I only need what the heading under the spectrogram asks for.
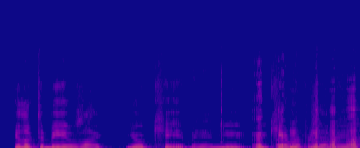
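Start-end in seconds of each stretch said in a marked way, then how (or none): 1.2-3.4 put-on man's voice, spoken much slower. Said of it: "Sound like a brother".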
